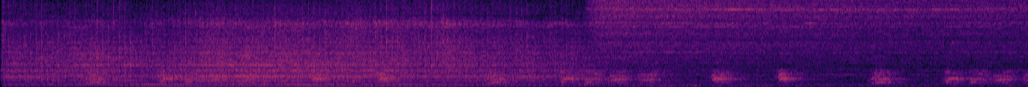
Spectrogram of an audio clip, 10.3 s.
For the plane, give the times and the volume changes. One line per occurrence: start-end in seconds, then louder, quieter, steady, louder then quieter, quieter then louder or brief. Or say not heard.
0.0-10.2 quieter.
